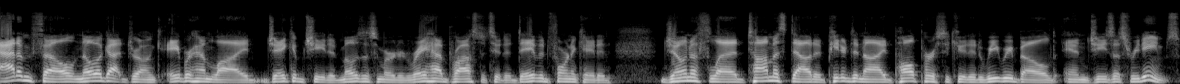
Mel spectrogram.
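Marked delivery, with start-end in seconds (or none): none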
